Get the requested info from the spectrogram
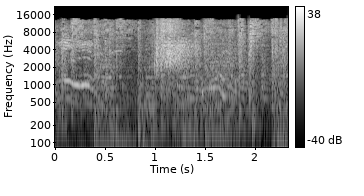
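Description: Fight-scene sound effects: a sharp whooshing swish of a kick about a second in, over a music score.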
